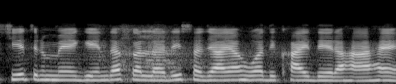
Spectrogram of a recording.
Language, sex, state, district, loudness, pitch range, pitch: Hindi, female, Jharkhand, Deoghar, -15 LUFS, 190-210 Hz, 200 Hz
